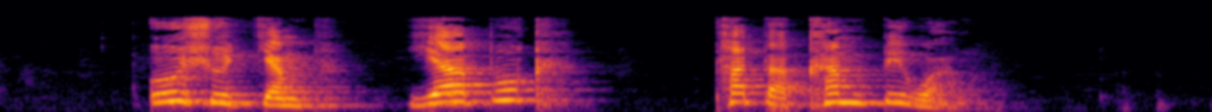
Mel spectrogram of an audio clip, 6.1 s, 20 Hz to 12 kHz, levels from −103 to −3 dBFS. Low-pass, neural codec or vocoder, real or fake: 7.2 kHz; none; real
